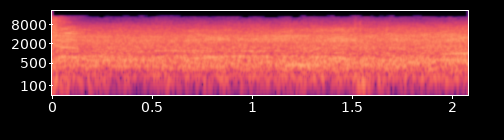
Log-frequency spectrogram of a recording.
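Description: Steady background noise of a football stadium crowd, an even wash with no distinct cheer or chant.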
